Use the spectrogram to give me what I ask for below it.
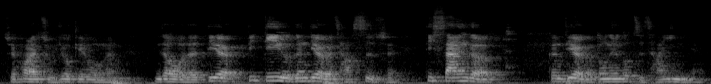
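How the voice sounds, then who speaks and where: A man with an expressive mid-range voice preaches quickly, recounting his testimony as a conversational story. He frequently turns to his listeners with "you know" asides. The sermon was recorded at a distance in an echoey hall, with faint background noise.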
